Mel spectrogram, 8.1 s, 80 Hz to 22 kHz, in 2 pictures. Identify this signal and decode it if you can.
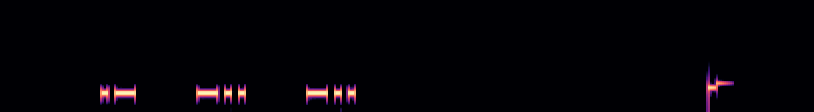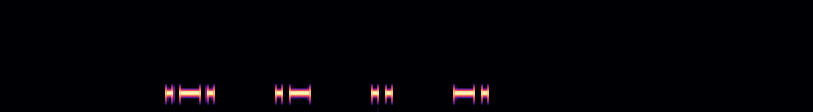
Morse code, heard as a keyed tone, about 36 wpm, spaced as for 20 wpm, 700 Hz. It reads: ADD RAIN
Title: 3x Character Spacing - Top 500 Words - 35wpm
